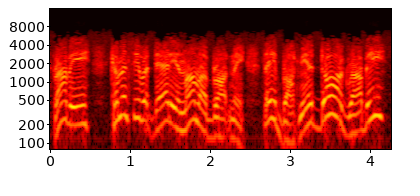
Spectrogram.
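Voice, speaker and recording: A man's voice: sits high, big pitch swings, a little fast, slightly rough, pitched above the performer's own voice, heavily acted. A man voicing an eager, trusting little girl full of exclamations and pleading, in an audiobook story. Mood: excited, eager. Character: excited, trusting little girl, bubbly then worried. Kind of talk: audiobook character acting. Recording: dull lo-fi radio-like audio.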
